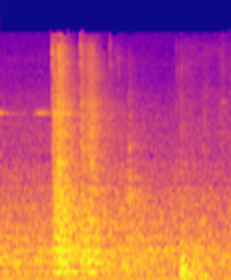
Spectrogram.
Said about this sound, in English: the Time Service Department is locked up pretty tight. Now we're entering through one double locked door.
